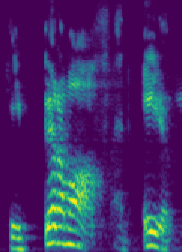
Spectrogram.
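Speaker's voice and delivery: plain reading voice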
